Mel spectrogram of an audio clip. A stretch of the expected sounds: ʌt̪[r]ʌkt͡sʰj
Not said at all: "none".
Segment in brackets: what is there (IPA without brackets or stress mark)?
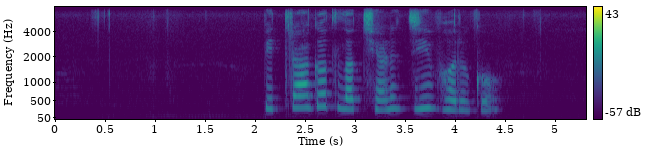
l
